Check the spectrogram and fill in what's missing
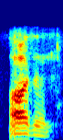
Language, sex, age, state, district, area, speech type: Nepali, male, 60+, West Bengal, Kalimpong, rural, conversation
